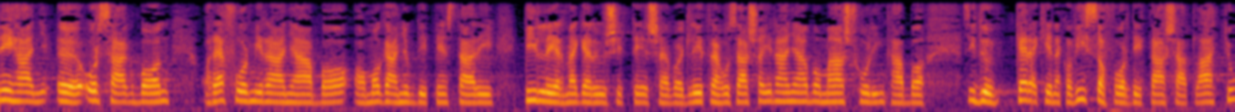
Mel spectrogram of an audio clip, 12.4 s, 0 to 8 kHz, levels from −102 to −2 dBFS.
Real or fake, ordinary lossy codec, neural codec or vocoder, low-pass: real; none; none; 7.2 kHz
